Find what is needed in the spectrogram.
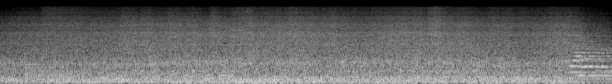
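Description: Argo Wilis executive passenger train pulling into the station alongside the platform: the diesel locomotive and coaches rolling past close by, a steady dense noise of wheels on the rails.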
